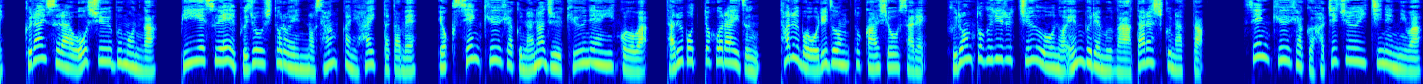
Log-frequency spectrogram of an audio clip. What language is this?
Japanese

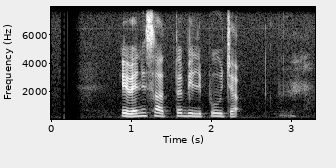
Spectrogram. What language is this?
Sinhala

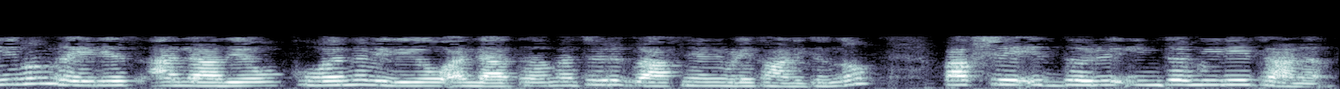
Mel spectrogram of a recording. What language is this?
Malayalam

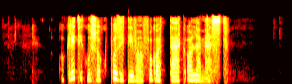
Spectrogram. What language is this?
Hungarian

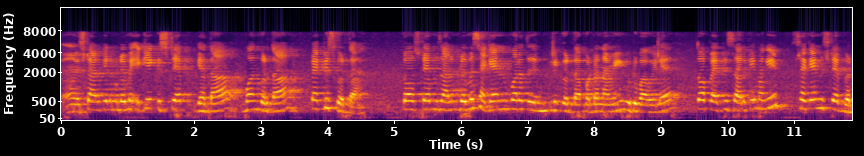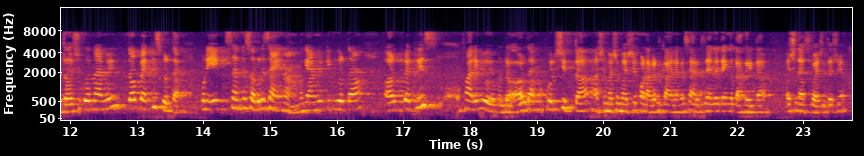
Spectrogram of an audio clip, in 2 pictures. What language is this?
Konkani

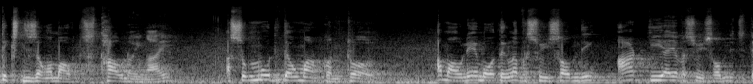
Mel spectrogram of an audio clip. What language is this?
Thai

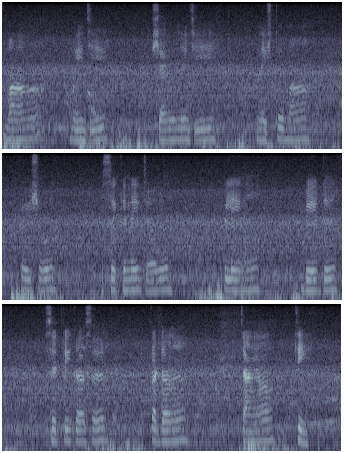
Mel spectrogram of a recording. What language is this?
Sindhi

